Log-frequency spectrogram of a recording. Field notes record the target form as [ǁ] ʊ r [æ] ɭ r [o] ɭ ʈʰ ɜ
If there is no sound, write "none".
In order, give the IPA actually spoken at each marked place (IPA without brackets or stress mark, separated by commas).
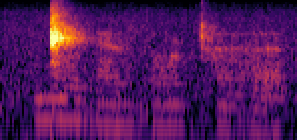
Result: ŋ͡ǁ, æ, ɔ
